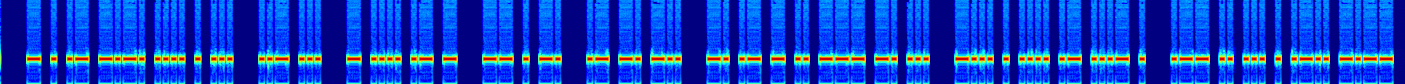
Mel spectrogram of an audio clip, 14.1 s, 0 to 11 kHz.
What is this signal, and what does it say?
Morse code, heard as a keyed tone, about 30 wpm, 1000 Hz. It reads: TEACHES US THAT MEN AND NATIONS BEHAVE WISELY
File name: qotdfiles / 30wpm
